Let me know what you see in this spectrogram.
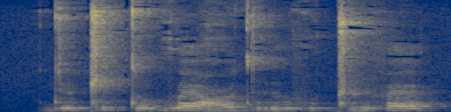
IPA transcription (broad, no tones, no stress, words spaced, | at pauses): døǁi toɡ wæ ʕodrɯfu ɡ͡ǁøfæ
